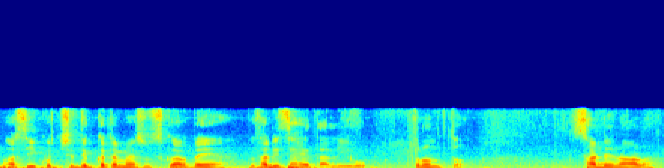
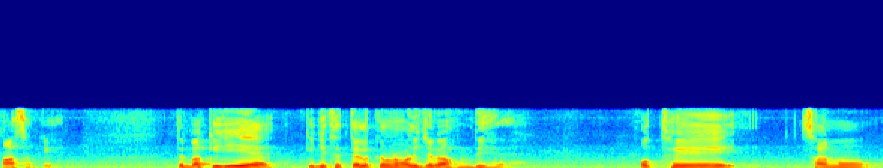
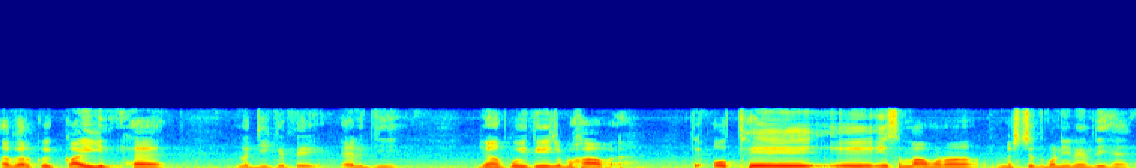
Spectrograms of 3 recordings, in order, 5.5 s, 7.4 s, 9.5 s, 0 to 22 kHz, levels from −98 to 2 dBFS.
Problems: background sounds at intervals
